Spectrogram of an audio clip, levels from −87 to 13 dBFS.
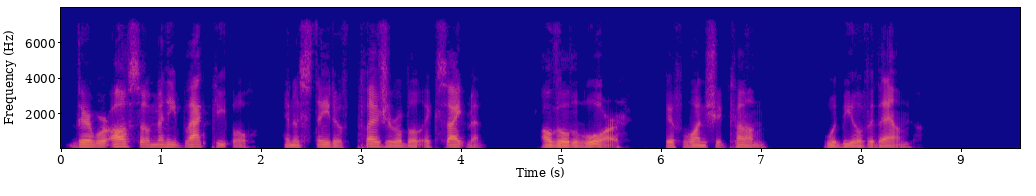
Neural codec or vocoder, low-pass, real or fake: codec, 16 kHz in and 24 kHz out, 1.1 kbps, FireRedTTS-2 codec; 7.2 kHz; fake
